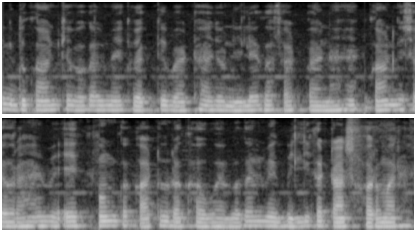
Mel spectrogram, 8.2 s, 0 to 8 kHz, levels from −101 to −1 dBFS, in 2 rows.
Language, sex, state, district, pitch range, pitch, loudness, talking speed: Hindi, male, Maharashtra, Aurangabad, 110-125 Hz, 120 Hz, -28 LUFS, 225 wpm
